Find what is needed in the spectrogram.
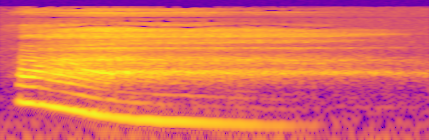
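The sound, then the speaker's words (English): A deep breath let out as a single long voiced sigh during a guided breathing exercise. It starts abruptly, falls steadily in pitch and fades slowly, with no talk. “One last breath in together. Breathe in and out.”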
